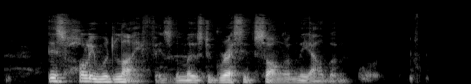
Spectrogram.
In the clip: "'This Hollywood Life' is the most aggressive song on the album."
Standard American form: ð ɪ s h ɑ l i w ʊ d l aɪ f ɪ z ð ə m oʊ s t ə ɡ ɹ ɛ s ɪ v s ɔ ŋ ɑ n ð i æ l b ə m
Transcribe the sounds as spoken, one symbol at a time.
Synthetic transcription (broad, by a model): ð ɪ s h ɑ l i w ʊ d l aɪ f ɪ z ð ə m oʊ s t ə ɡ ɹ ɛ s ɪ v s ɔ ŋ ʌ n ð i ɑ l b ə m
